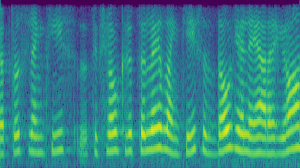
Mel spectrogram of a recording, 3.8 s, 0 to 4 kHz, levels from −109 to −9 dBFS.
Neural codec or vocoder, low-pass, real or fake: codec, 16 kHz in and 24 kHz out, 0.6 kbps, FocalCodec, streaming, 2048 codes; 3.6 kHz; fake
